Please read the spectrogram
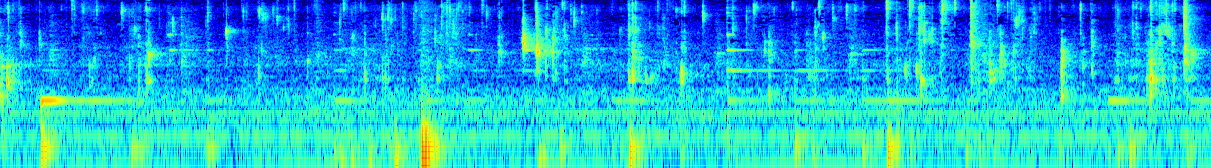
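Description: Wet squelching and squishing of raw chicken legs being worked by hand in a sticky soy-sauce and spice marinade in a glass bowl, in irregular bursts, with a louder thump about three seconds in.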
